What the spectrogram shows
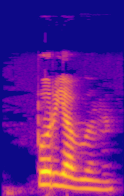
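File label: "пӧръявлыны", Komi, female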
